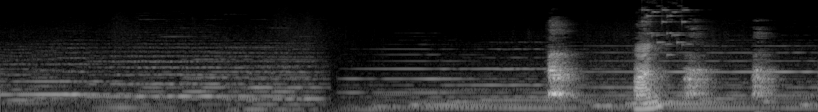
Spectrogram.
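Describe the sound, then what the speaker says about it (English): An excited pet dog barks several times in short, sharp bursts near the end, close and loud indoors, after a stretch of game music and a brief spoken line. "My dog wants to go downstairs, that's why she's barking insanely."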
